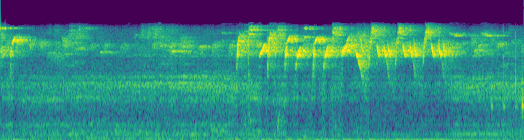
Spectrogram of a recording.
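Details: European goldfinch, trained bird of the balcanica subspecies. After a quiet start, a sudden rush of rapid, liquid twittering and sharp chirps runs to the end.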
